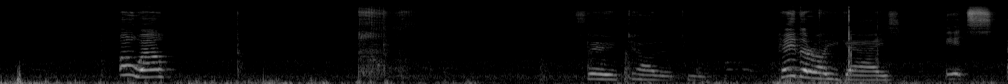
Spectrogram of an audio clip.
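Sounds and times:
short hissing whoosh: 3.5s - 4.3s.

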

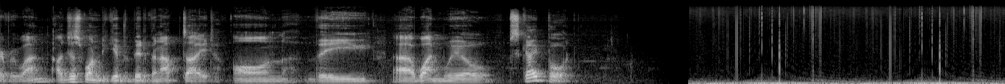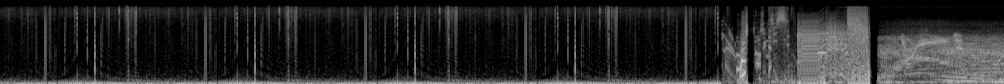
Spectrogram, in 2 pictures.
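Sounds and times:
low hum: 6.9s - 17.3s
sharp clicks: 6.9s - 18.8s
crackling static: 6.9s - 20.0s.

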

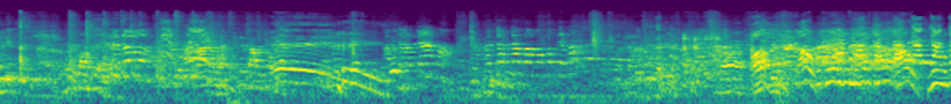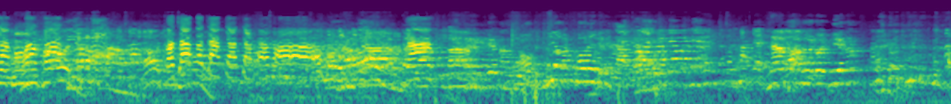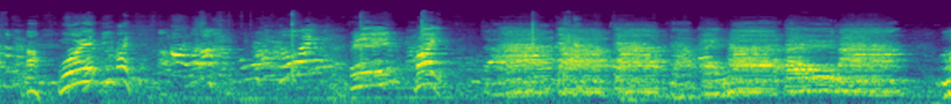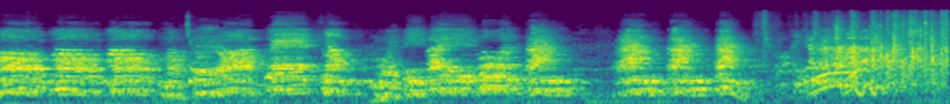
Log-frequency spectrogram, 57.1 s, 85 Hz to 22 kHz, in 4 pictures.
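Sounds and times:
group singing a children's song: 0.0s - 4.1s, 5.1s - 26.5s, 30.8s - 57.0s
overlapping chatter of voices: 0.0s - 57.0s.

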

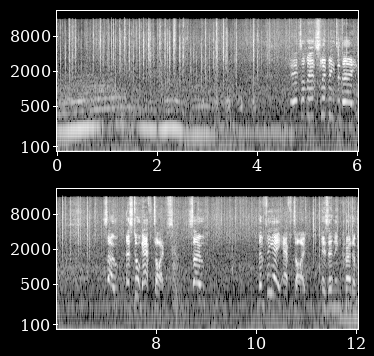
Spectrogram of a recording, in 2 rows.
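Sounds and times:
car engine heard from cabin: 0.0s - 12.0s
raindrops ticking on car: 0.0s - 12.0s.

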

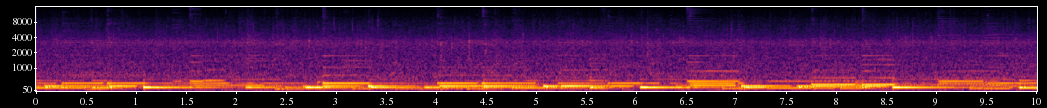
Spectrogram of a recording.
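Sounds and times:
fingerpicked acoustic guitar: 0.0s - 10.0s
rain pattering: 0.0s - 10.0s.

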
